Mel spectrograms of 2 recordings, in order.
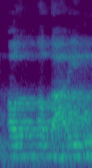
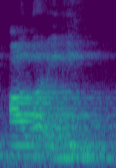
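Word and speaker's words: आगारेहिं: संचालेहिन, सुहु में ही, खेत संचालेहिन, सुहु में ही, दिट्ठी संचालेहिन, एव माई एहिन, एव माई एहिन, आगारेहिन, अगारेहिन नहीं है ये, आगारेहिन।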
